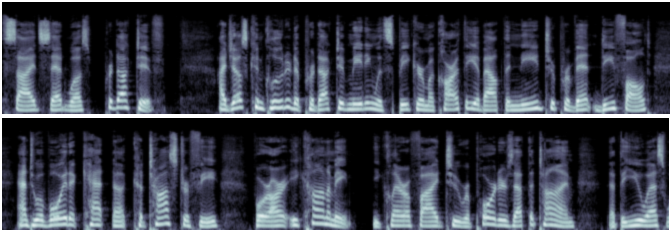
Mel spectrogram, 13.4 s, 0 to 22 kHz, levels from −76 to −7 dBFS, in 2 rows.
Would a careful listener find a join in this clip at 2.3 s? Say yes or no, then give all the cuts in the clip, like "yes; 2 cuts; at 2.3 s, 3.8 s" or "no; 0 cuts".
no; 1 cut; at 10.2 s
